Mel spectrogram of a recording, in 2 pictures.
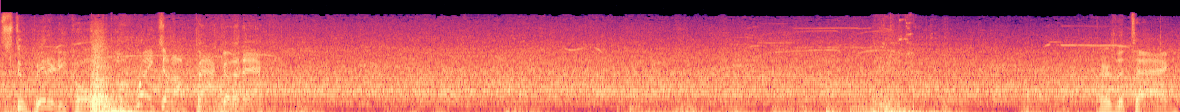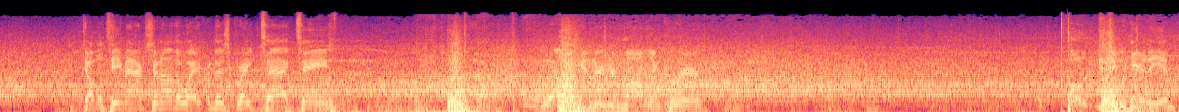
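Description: Heavy thuds of bodies slamming onto a wrestling ring mat ring out now and then.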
